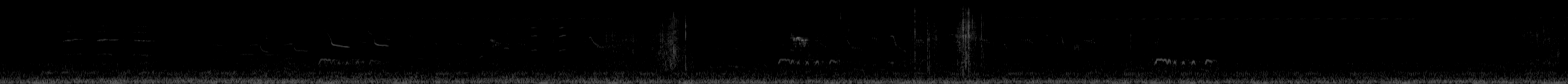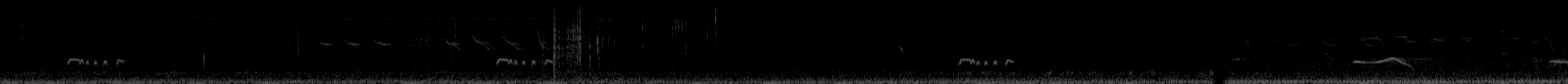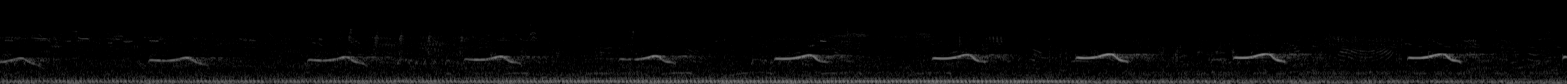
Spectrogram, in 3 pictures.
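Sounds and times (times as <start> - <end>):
low steady rumble: 0.0 - 47.0
bird calling: 0.6 - 13.9, 15.0 - 23.0, 24.6 - 26.2, 29.2 - 47.0.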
